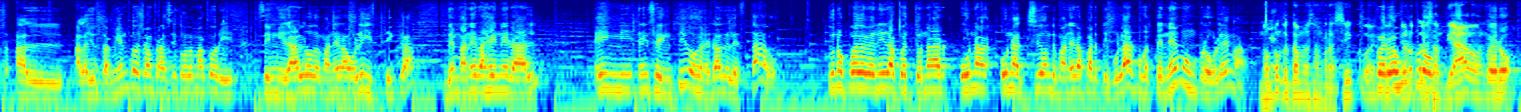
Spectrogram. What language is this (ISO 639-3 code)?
spa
